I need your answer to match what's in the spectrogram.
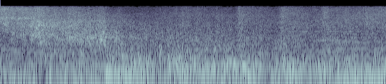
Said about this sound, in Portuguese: O barco estava quase virando. Todos começam a gritar de medo. Todos entram em desespero total diante da tempestade, diante dos trovões, diante dos relâmpagos e raios.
